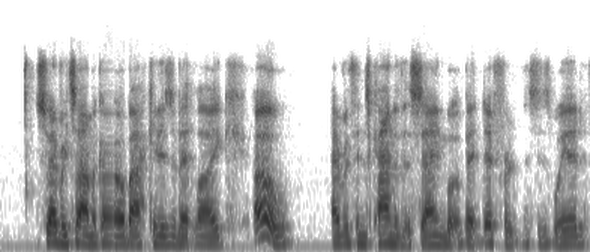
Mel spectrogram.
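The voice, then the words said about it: Northern English accent. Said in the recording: “I've not lived up in the North since I was 11 years old ... my accent's not gone anywhere”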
